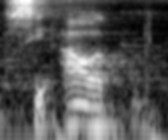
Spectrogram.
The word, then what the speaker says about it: cout: Atau cout. Ini bukan code tapi cout ya.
